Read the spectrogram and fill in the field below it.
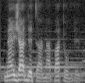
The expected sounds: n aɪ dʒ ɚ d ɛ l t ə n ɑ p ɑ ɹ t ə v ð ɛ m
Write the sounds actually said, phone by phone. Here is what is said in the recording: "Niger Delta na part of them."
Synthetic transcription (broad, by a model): n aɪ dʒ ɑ d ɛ t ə n ɑ p ɑ t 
